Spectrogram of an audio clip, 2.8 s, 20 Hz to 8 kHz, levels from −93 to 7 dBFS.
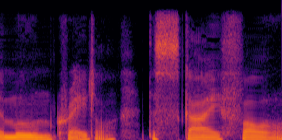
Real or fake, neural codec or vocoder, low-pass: fake; codec, 16 kHz in and 24 kHz out, 1 kbps, XY-Tokenizer; 7.2 kHz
